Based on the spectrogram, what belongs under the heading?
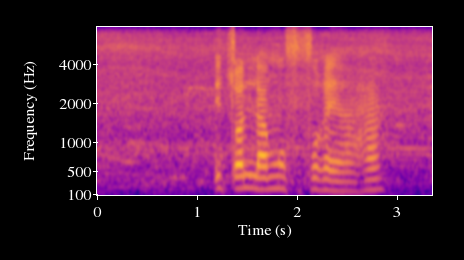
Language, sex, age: Southern Sotho, female, 27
